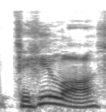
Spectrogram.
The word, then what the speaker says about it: tehillah: Tehillah, so the accent on the last syllable, tehillah just means praise.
